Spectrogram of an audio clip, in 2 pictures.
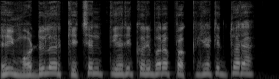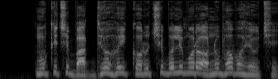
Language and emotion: Odia, fearful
